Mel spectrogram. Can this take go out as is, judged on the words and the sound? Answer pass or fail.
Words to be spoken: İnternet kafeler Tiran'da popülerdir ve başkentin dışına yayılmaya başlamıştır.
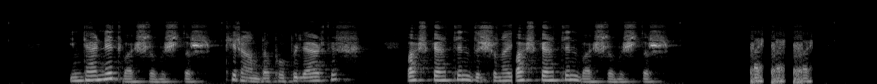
fail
